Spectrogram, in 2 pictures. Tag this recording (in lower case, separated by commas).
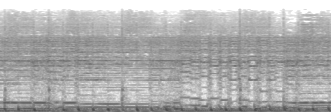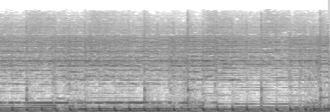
music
